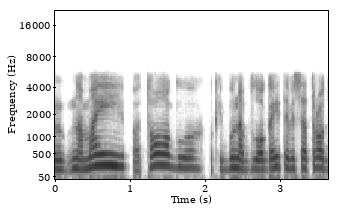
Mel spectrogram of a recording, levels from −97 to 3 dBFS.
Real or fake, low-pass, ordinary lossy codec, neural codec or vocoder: fake; 5.4 kHz; Opus, 32 kbps; codec, 16 kHz in and 24 kHz out, 1 kbps, XY-Tokenizer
